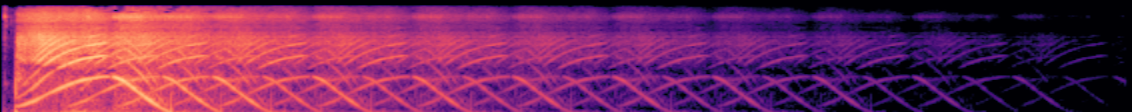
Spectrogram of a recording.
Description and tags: drill delayed
sounds like a pneumatic drill with added delay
